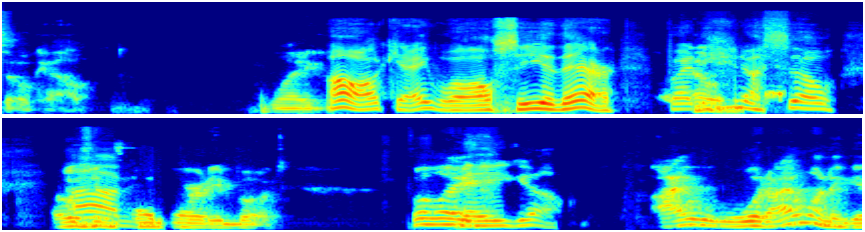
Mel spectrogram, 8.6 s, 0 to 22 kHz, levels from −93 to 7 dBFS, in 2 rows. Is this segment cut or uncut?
cut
